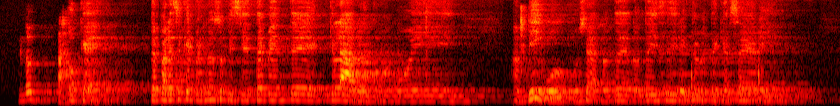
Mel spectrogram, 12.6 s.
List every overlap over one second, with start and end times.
9.9-11.4

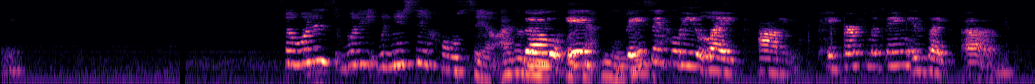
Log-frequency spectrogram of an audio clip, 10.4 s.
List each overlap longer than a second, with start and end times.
5.2-6.6

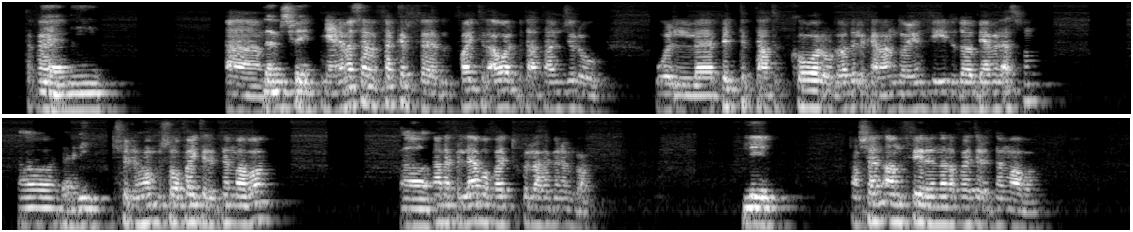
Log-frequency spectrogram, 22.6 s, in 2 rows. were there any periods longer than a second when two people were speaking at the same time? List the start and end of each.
none

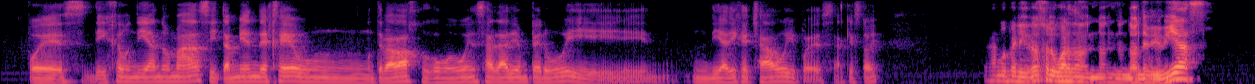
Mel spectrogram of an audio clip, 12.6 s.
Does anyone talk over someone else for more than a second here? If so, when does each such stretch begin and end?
none

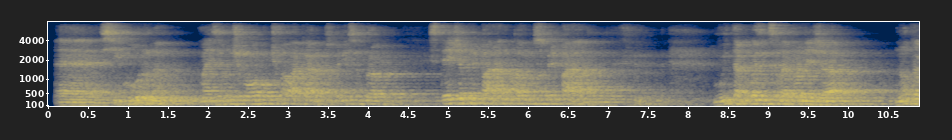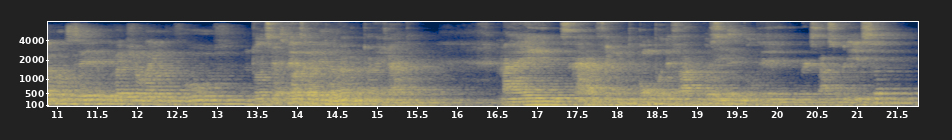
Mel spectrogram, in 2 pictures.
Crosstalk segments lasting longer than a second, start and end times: 13.4-14.6

